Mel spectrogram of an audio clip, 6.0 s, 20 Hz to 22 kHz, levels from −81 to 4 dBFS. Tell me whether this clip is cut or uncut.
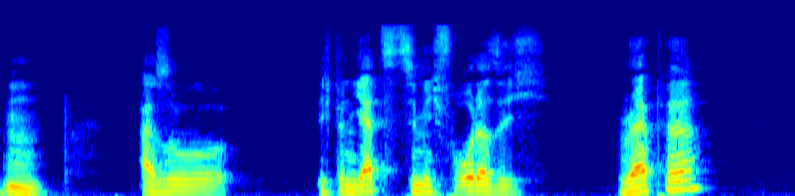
uncut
